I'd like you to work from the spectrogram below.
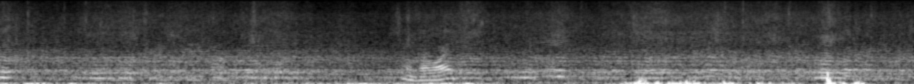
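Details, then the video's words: Bees flying in to land at a beehive, captured on an action camera: layered low wing hum with a single bee sweeping close, its buzz bending down then up in pitch, plus brief thumps. "Bees arriving at hive"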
